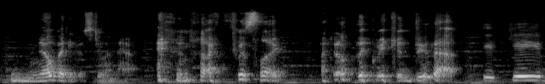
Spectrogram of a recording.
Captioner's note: laughing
